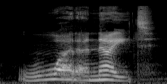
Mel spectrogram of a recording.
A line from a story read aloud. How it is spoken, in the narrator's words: repeated hoarsely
